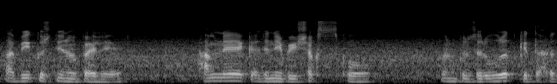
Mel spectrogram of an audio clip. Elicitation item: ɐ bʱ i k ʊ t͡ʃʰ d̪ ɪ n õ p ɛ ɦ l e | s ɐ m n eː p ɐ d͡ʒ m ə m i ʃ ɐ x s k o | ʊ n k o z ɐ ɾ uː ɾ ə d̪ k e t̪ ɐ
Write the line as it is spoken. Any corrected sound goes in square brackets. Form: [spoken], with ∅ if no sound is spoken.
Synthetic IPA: ɐ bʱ i k ʊ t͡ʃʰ d̪ ɪ n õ p ɛ ɦ l e | [h] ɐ m n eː [k] ɐ d͡ʒ [n] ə [b] i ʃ ɐ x s k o | ʊ n k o z ɐ ɾ uː ɾ ə [t̪] k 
